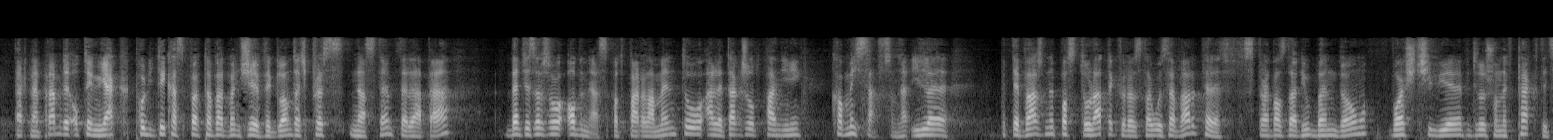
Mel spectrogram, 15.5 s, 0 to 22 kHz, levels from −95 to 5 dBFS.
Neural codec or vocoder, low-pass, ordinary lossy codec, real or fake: codec, 16 kHz in and 24 kHz out, 0.6 kbps, FocalCodec, streaming, 2048 codes; 7.2 kHz; MP3, 48 kbps; fake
